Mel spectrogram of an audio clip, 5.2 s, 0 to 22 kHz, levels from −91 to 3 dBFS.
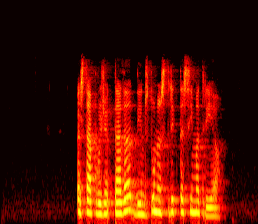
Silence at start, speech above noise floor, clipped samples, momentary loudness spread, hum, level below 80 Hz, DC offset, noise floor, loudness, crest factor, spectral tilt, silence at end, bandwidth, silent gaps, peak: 1.55 s; 55 dB; under 0.1%; 7 LU; none; -62 dBFS; under 0.1%; -75 dBFS; -21 LUFS; 18 dB; -5.5 dB/octave; 0.75 s; 7.6 kHz; none; -4 dBFS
